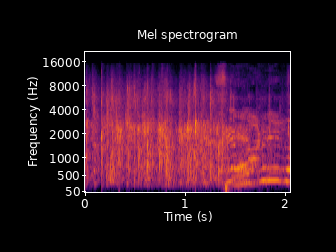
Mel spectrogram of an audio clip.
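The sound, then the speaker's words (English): An audience breaks into a dense, steady round of applause with many overlapping claps, voting by applause on whether changing bed sheets every 3 days is excessive; voices call out over the clapping toward the end. “Okay, how many of you think 3 days is excessive by round of applause?”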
